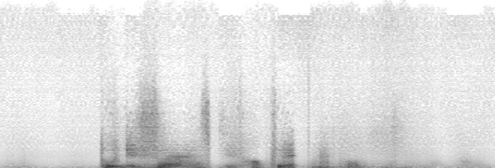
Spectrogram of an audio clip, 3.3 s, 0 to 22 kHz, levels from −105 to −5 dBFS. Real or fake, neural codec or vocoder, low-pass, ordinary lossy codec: fake; codec, 44.1 kHz, 0.9 kbps, DAC; none; none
